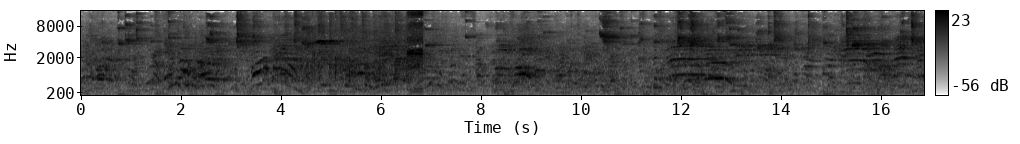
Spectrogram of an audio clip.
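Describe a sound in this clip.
A crowd of spectators chatters and cheers in an echoing hall.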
